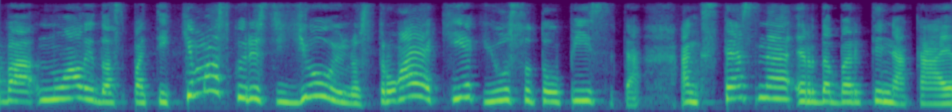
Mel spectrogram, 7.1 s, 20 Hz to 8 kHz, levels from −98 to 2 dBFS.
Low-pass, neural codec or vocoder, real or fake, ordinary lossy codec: 7.2 kHz; none; real; AAC, 48 kbps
